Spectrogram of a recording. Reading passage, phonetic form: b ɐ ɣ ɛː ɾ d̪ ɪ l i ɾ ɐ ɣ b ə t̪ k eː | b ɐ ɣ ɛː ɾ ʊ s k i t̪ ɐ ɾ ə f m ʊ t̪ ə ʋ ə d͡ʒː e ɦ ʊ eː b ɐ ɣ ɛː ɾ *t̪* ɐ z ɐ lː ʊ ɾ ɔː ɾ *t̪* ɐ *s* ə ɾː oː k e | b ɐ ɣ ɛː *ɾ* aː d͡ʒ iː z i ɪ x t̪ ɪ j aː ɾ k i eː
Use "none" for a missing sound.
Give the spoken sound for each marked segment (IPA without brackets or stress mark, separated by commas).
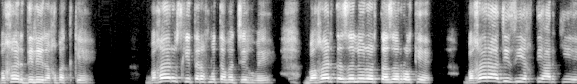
t̪, t̪, z, ɾ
